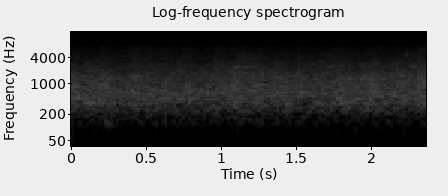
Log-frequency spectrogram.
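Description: Steady, even hiss of background noise with no distinct events: room tone.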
